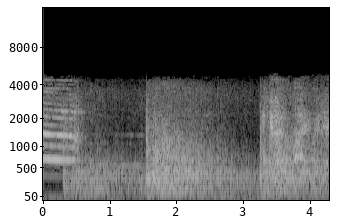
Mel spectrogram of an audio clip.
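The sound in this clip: A ship's cannons fire a broadside: three heavy booming blasts, each breaking out suddenly and trailing into a long rough rumble, with short gaps between them.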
